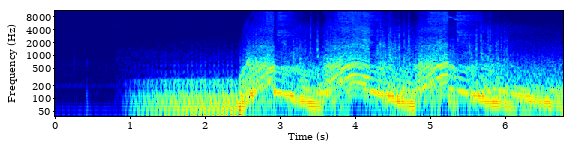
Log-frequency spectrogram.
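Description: A sports car engine idles with a deep rumble.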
